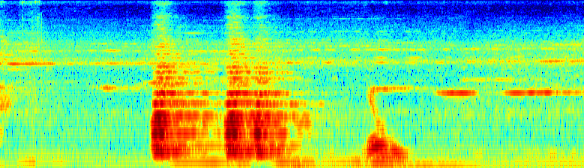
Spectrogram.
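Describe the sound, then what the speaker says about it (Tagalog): A Bosch snail-type car horn fitted to a Mitsubishi Mirage gives two short loud honks, followed by a quieter tonal beep over a low engine-like hum. "Horn type. Okay, snail type horn."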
